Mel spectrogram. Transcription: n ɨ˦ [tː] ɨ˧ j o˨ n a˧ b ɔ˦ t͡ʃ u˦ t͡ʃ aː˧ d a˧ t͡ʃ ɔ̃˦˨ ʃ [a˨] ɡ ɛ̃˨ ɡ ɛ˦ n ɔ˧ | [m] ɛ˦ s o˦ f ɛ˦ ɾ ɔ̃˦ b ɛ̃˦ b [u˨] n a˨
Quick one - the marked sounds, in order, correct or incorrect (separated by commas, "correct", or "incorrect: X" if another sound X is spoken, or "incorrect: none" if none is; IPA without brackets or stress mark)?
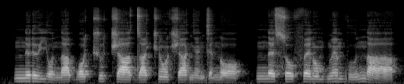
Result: incorrect: ɾ, incorrect: a˦, incorrect: n, incorrect: u˨˦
